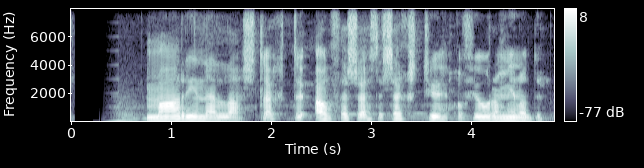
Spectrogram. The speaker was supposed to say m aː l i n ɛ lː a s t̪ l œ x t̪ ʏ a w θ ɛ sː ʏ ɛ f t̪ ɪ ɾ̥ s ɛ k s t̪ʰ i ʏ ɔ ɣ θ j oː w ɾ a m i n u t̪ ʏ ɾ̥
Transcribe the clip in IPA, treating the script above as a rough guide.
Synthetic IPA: m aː ɾ i n ɛ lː a s t̪ l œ x t̪ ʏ a w θ ɛ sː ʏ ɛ f t̪ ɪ ɾ̥ s ɛ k s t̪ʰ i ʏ ɔ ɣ f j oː w ɾ a m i n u t̪ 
